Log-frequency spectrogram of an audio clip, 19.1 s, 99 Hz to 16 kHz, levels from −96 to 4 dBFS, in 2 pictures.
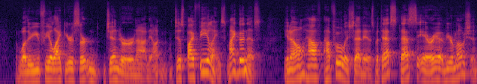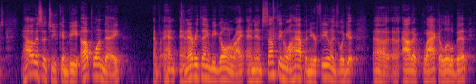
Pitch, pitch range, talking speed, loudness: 145 Hz, 115-185 Hz, 195 wpm, -24 LUFS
